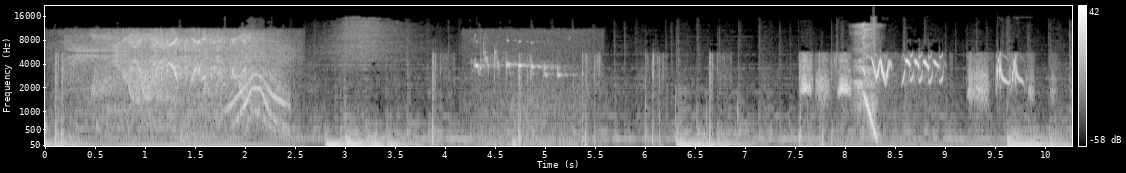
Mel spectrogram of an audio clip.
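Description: Background music with a deep bass hit about every three seconds, overlaid with high chirping and swooping sounds.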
